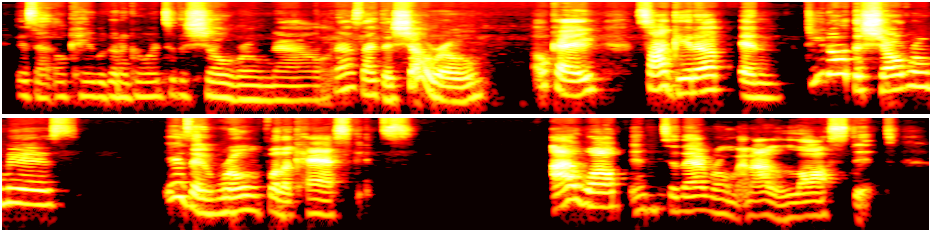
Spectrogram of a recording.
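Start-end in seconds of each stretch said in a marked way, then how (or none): 0.1-2.4 soft, calm, eerie funeral director voice. Telling a story about a funeral director, imitating his calm, eerie funeral director voice. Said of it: "this calm, eerie voice".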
